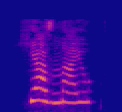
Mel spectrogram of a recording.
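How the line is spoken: Squeaky little mouse. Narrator (Russian): пискнул мышонок

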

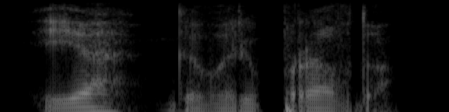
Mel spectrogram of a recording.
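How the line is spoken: Barely audible whisper. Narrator (Russian): едва слышно прошептал тот

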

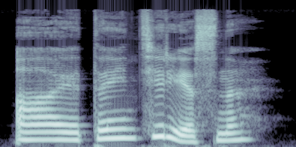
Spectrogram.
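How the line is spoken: Drawled. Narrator (Russian): протянула

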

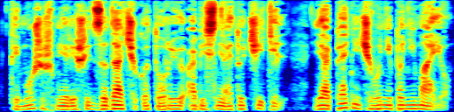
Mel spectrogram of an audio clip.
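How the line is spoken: Whisper. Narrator (Russian): Алиса, сидящая рядом с Кларой, прошептала

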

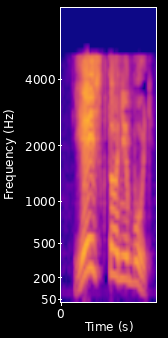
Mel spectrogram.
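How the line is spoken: Yelling through doorway. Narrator (Russian): заорал в открытую дверь Дмитрий

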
